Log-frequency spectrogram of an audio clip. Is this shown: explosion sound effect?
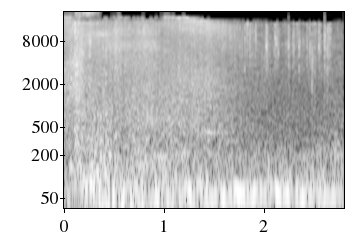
yes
